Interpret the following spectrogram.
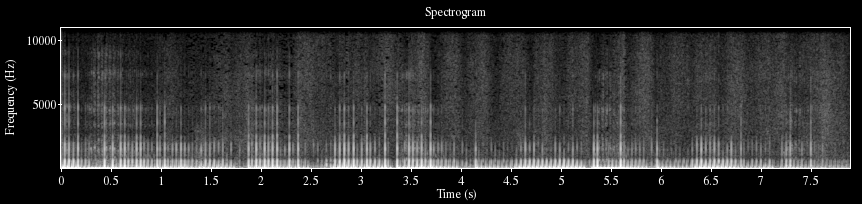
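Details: Loud, close domestic cat purr, a coarse low rumble broken into alternating inhale and exhale bursts about one second long, with light clicks between some cycles.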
